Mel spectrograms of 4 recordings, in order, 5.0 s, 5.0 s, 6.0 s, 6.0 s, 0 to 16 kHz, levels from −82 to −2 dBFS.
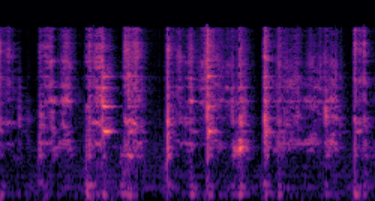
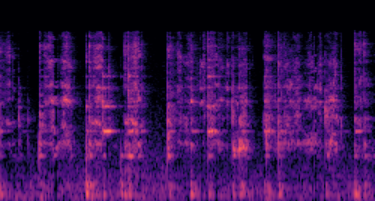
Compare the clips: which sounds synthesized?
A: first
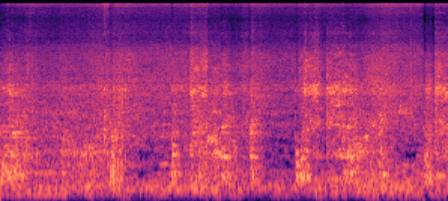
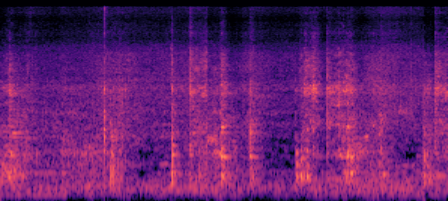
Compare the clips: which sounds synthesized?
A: first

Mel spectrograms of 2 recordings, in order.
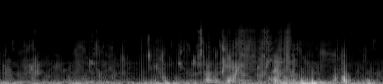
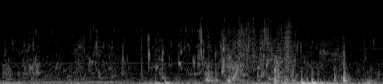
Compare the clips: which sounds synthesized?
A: first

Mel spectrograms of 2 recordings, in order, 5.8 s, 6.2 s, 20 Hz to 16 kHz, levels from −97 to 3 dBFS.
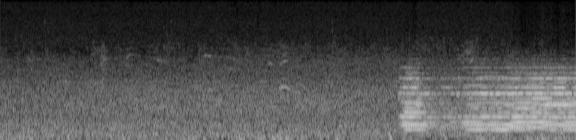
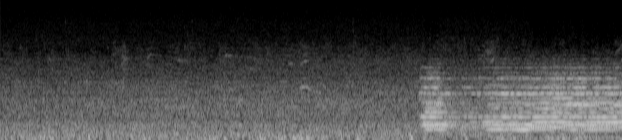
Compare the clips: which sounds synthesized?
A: second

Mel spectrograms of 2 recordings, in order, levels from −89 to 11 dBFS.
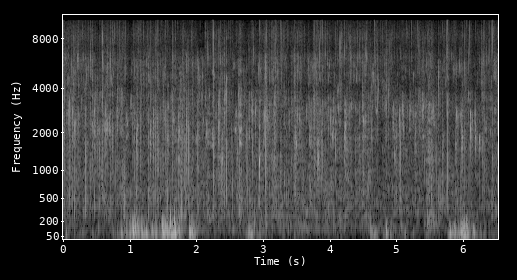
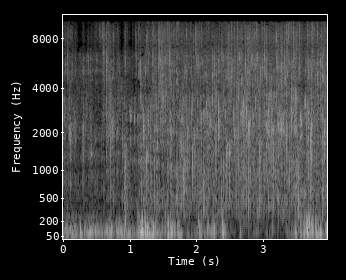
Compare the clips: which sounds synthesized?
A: second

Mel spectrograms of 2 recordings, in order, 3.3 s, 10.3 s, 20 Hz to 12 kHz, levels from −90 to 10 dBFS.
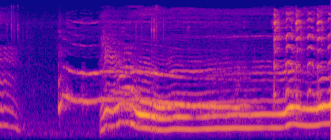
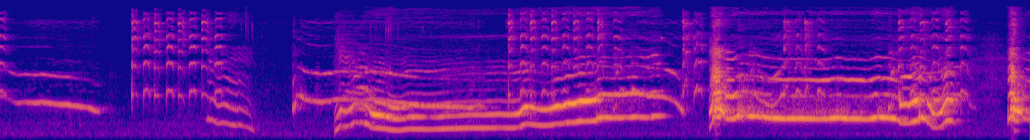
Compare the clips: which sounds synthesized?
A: first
